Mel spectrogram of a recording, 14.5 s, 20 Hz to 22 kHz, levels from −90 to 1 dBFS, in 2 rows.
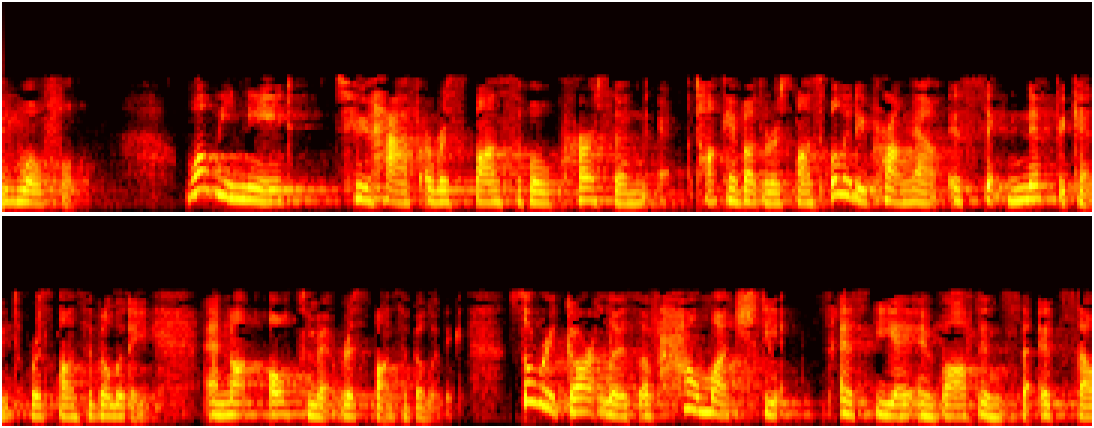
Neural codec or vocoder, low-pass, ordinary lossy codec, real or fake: none; 7.2 kHz; MP3, 24 kbps; real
